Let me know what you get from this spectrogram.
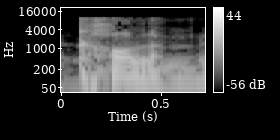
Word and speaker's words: column: 有 autumn 啦，column 啦，condemn 啦，都系 silent n sound。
